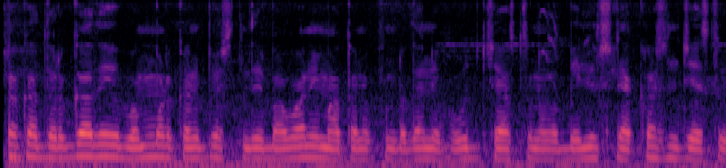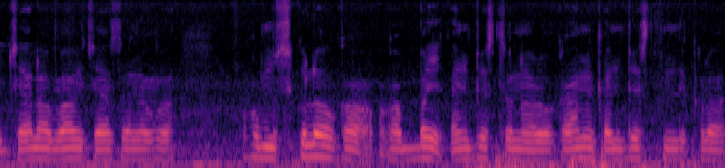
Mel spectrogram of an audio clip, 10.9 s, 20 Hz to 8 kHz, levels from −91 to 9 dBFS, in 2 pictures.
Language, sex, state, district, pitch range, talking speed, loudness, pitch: Telugu, male, Karnataka, Dharwad, 130-145 Hz, 120 wpm, -39 LUFS, 140 Hz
